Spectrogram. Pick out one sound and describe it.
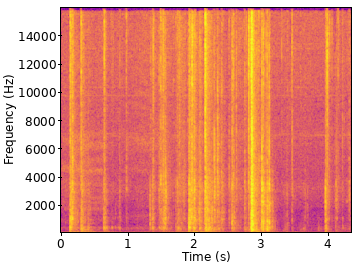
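A plastic ice bin clicks and rattles as hands lift it out.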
